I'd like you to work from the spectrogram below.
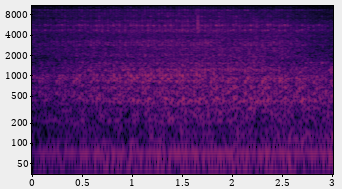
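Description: A 2007 Mercedes E320 BlueTec V6 turbo diesel idles with the hood open, giving a steady close rumble and faint diesel clatter throughout, with no voice.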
